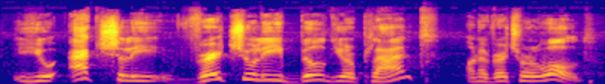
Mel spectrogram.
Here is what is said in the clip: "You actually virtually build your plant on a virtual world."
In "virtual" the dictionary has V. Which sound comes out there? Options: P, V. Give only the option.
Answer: V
